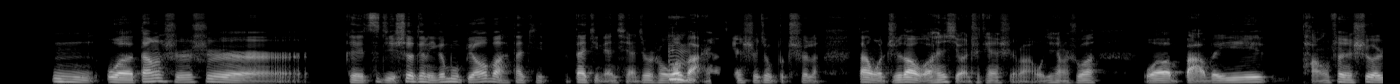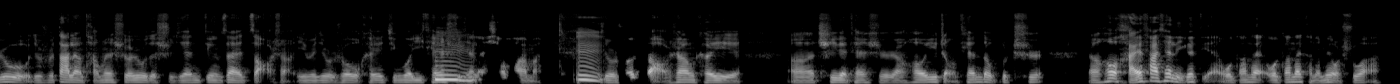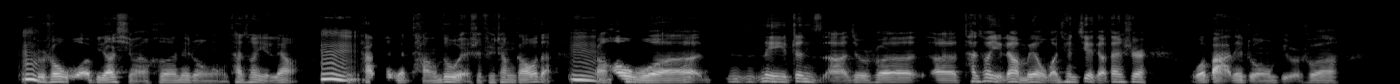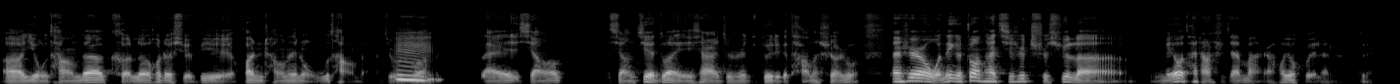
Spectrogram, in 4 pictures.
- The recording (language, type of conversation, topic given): Chinese, advice, 我想改掉坏习惯却总是反复复发，该怎么办？
- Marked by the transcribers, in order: lip smack; teeth sucking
